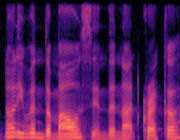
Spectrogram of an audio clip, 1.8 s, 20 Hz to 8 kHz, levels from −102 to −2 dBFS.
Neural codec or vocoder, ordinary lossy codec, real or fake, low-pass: none; none; real; none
